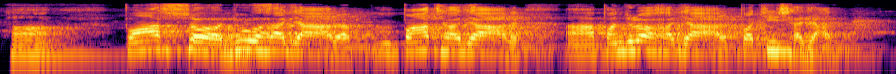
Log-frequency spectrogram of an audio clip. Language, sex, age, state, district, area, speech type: Maithili, male, 60+, Bihar, Darbhanga, rural, spontaneous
